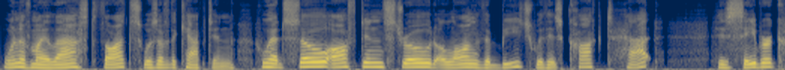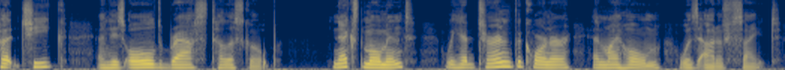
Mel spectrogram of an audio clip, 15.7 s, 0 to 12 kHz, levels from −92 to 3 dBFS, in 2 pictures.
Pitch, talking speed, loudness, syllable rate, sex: 155 Hz, 170 wpm, -18 LUFS, 4.3 syllables/s, male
